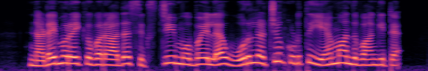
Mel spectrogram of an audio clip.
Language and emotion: Tamil, sad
